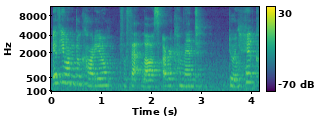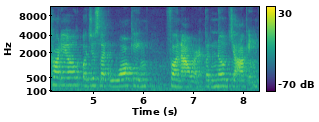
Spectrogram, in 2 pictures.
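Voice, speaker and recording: A woman's voice: on the high side, measured pace, bright, forceful tone, roomy sound, slight background noise, rough recording. A young woman from Denmark, a fitness coach chatting on a live stream, full of fillers and restarts.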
